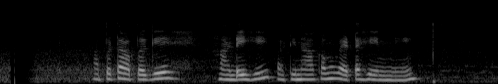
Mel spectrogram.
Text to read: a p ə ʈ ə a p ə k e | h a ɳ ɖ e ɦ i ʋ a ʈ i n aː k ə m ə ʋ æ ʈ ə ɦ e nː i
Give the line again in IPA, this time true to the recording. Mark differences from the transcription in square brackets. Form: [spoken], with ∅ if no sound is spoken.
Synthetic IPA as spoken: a p ə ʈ ə a p ə [ɡ] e | h a ɳ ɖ e ɦ i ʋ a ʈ i n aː k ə m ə ʋ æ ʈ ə ɦ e nː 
